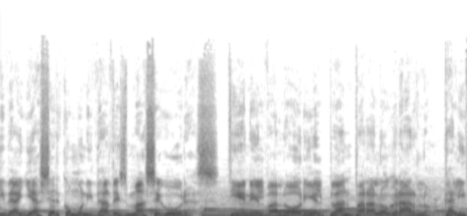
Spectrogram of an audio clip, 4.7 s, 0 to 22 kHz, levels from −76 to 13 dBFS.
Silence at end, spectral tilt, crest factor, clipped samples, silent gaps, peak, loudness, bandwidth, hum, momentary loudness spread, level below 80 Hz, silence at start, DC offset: 0 s; -5.5 dB/octave; 14 dB; under 0.1%; none; -4 dBFS; -19 LUFS; 18 kHz; none; 3 LU; -36 dBFS; 0 s; under 0.1%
